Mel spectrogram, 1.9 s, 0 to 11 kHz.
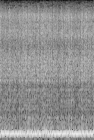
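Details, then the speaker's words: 1969 Dodge Charger 440 V8, after re-torquing loose exhaust header bolts (#2 very loose, #4 slightly) and intake bolts: steady deep even idle, no snapping or hammering banging heard; loose header bolts believed cause. "So the only ones that were loose were on number 1, and so far so good. It looks like we may have found a simple solution to what looks like a very big problem."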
